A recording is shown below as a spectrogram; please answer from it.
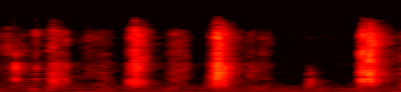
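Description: Stiff, glued journal paper handled by hand: four faint, short crisp sounds, roughly half a second apart.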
